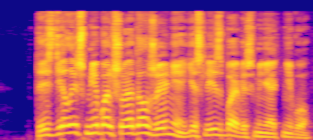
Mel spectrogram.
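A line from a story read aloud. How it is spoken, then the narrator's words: Shouting. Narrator (Russian): выкрикнул Лендри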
